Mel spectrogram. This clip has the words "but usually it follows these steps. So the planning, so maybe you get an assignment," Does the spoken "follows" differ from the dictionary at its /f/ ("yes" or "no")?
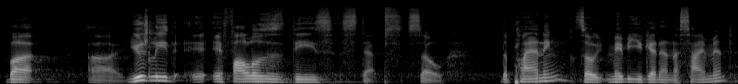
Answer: no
